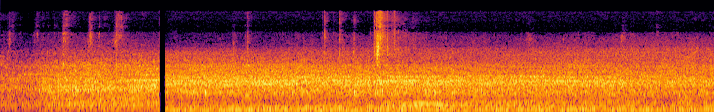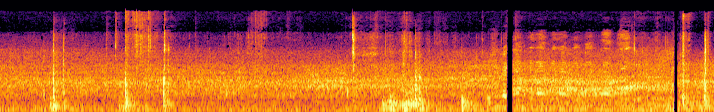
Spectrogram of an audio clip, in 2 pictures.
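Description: Branches and leaves rustling over a steady noisy background, with a few sharp snaps and cracks about halfway through and again near the end, as a lure snagged in an overhanging tree is worked free.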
